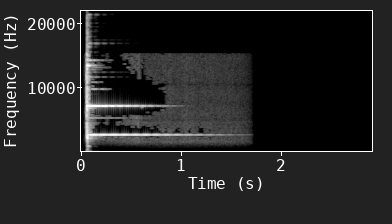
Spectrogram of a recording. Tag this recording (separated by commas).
Bell, Bicycle, Vehicle, Bicycle bell, Alarm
